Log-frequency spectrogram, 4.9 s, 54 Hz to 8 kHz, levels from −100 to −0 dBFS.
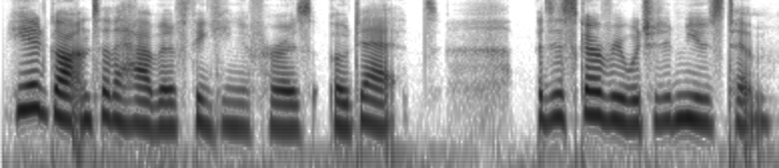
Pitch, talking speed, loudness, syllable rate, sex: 210 Hz, 220 wpm, -20 LUFS, 6.9 syllables/s, female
